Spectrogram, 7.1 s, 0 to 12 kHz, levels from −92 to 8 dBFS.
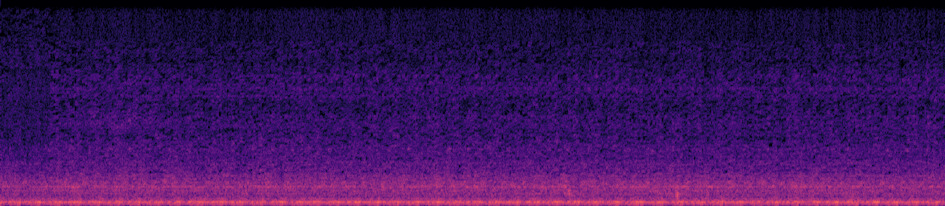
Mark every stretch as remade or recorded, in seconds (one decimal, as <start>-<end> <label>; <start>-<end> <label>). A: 0.0-1.5 remade; 1.5-2.3 recorded; 2.3-7.1 remade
